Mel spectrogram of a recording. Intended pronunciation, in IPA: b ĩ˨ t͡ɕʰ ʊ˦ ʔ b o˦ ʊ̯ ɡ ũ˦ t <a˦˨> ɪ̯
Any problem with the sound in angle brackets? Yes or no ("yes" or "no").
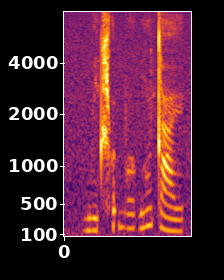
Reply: yes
